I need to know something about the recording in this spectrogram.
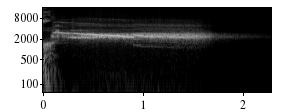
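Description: A single long eagle-cry sound effect: a high, harsh scream that slides slowly down in pitch and fades out near the end.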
